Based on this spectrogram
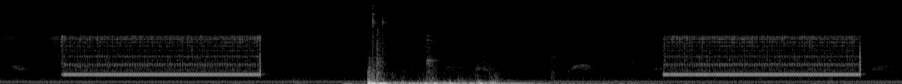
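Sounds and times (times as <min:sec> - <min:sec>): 
low constant hum: 0:00.0 - 0:09.0
telephone line electronic beeps of an outgoing phone call: 0:00.6 - 0:02.6, 0:06.6 - 0:08.6.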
